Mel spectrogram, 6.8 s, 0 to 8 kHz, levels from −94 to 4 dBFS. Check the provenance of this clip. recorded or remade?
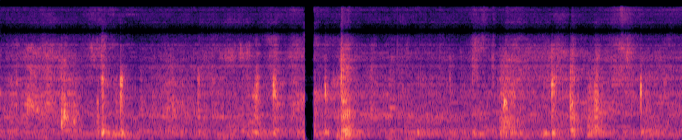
remade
